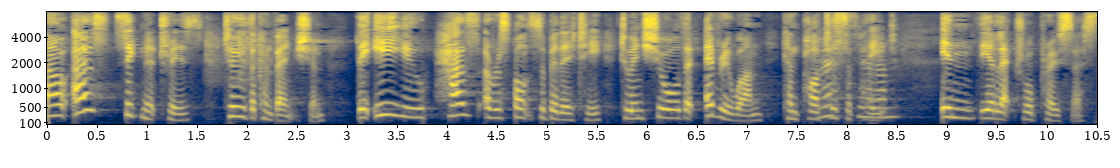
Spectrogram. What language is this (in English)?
English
